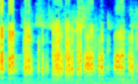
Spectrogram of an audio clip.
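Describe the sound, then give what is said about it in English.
Acorn woodpecker calls: many harsh, squawking notes in quick, uneven bursts, fairly loud and bright, with no voices. “the acorn woodpecker is an industrious bird.”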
